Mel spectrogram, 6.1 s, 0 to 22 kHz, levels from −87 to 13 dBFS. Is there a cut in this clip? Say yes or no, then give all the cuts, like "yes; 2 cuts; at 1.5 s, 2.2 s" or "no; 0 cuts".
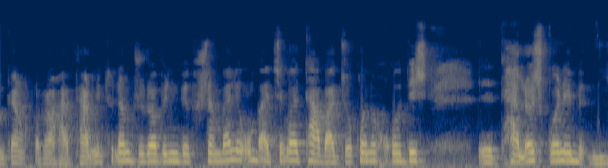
no; 0 cuts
